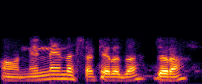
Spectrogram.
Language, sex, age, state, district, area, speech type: Kannada, male, 18-30, Karnataka, Chikkamagaluru, rural, conversation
